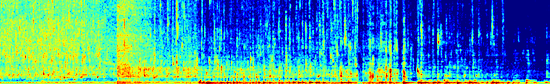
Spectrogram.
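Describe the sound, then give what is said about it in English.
A toilet flushes with a continuous rushing, gurgling surge of water that stays loud and steady throughout, with a low tonal hum beneath the flow. “Wipe, rinse, and repeat. Toilets and sanitation. A little flushed up.”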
